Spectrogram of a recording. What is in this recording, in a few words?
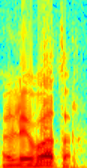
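elevator, radio, Russian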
